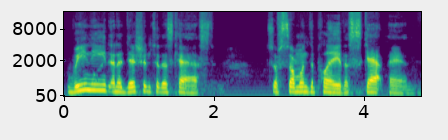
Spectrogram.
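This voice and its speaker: A man's voice: on the high side, lively intonation, unhurried, darkish tone. A man chatting casually on a podcast, rambling with lots of "uh" and "like". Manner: rambling, fills with "uh" and "like". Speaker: podcast cast member. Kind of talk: casual chat.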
